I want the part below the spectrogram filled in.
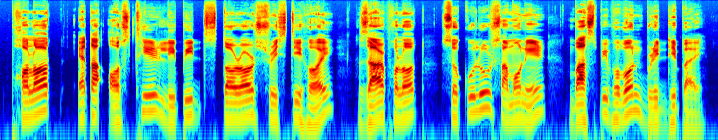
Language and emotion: Assamese, neutral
